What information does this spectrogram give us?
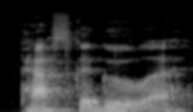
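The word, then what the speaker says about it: Pascagoula: uh pronounced the first place. It's not as easy as Tom Joberwalsski. Pasigula.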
